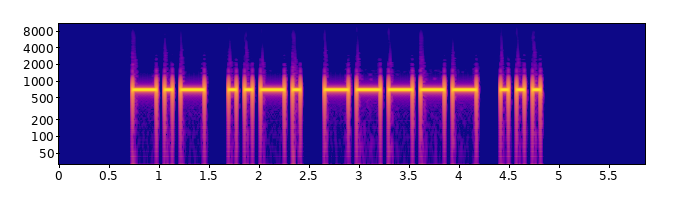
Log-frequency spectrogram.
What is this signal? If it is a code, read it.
Morse code, heard as a keyed tone, about 15 wpm, 700 Hz. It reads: KF0S
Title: USA Call Signs - 4 Characters - Repeated 3x - 15wpm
